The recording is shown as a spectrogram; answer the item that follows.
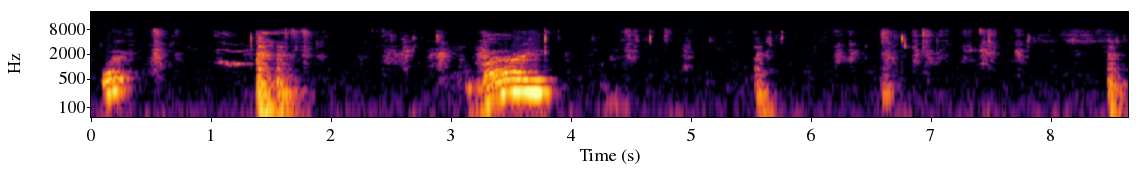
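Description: A short wordless voice sound, rising in pitch, about three seconds in, among scattered soft rustles and clicks.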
